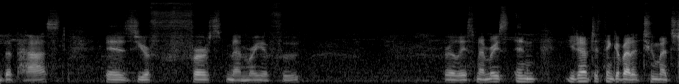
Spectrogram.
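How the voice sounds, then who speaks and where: Low-voiced man explaining a project. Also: a bit bright, slight background noise. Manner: thoughtful, rambling explanations with fillers. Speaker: interviewer. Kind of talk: explaining a book project in an interview.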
